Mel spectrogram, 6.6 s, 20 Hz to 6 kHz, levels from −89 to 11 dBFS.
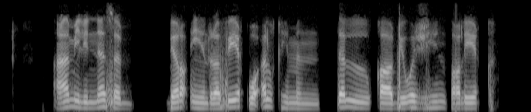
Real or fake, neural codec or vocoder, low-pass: real; none; 5.4 kHz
